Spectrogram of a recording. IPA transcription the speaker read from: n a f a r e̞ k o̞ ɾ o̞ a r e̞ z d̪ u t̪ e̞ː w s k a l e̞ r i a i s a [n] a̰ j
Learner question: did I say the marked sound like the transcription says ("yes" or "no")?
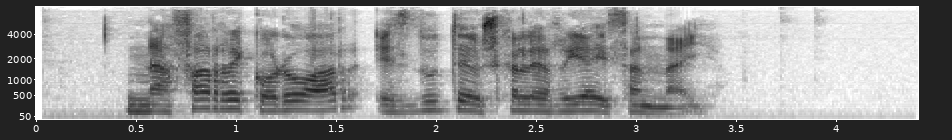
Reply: no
